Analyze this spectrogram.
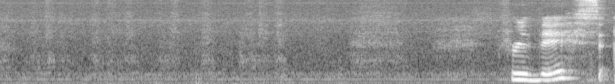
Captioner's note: pen scratching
